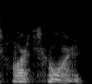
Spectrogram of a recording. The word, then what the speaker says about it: Hartshorn: But in fact, his name and his pronunciation was Hartshorn, because in this heraldry device, you can see hearts, or what the English called heart, deers. And so the family was actually Hartshorn.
